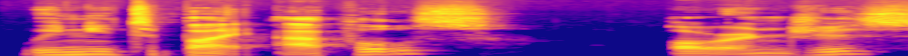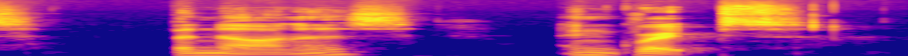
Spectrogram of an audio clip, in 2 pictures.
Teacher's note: voice Rising on each item that's listed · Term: Rising inflection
